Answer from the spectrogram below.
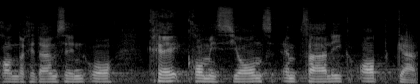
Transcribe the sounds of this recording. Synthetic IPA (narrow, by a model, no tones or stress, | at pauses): χɑnəχɪdɛmsɪno | kʰɛkʰɔmisjoːnsɛmpfæːliɡɑpɡ̥æː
